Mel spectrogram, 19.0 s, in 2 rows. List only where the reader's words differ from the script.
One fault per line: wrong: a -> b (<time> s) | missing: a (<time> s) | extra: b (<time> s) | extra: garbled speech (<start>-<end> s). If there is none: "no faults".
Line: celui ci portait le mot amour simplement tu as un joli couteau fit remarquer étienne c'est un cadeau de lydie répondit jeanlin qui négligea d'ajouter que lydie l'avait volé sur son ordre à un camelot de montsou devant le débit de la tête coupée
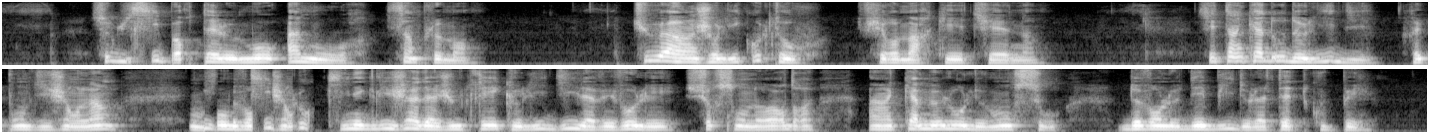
extra: garbled speech (10.8-11.6 s)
